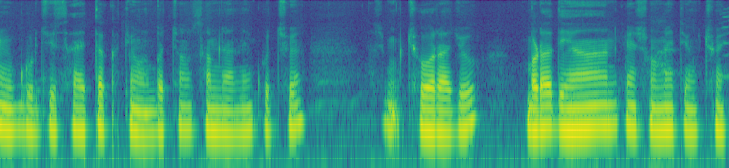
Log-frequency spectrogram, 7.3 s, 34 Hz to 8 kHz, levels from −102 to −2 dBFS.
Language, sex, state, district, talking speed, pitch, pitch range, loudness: Garhwali, male, Uttarakhand, Uttarkashi, 130 wpm, 120 Hz, 115-125 Hz, -17 LUFS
